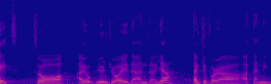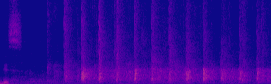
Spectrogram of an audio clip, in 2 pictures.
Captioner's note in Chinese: 掌聲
